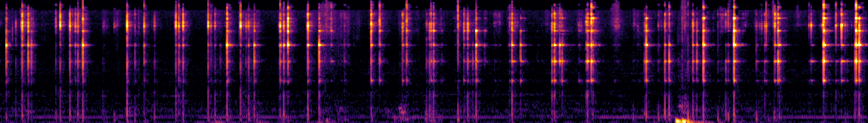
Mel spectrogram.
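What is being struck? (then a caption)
Wax-filled glass candle jar. A small black glass candle jar with a white paper label, filled with solid wax and held in the hands, is tapped over and over with long dark-painted nails. Dozens of quick, dry clicks with bright glassy tips die away almost at once over a steady low hum, with one louder tap near the end.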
